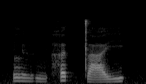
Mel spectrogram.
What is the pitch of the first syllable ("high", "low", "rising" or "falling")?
low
